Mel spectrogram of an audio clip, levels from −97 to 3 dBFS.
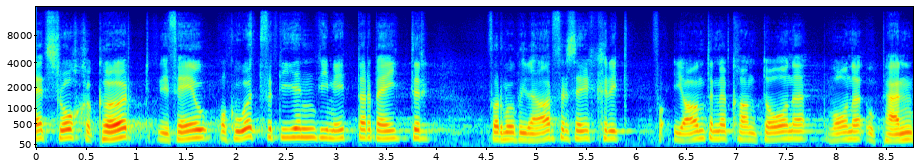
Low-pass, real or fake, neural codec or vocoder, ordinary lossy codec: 14.4 kHz; fake; autoencoder, 48 kHz, 32 numbers a frame, DAC-VAE, trained on Japanese speech; none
